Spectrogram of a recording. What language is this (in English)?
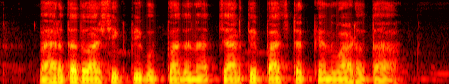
Marathi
